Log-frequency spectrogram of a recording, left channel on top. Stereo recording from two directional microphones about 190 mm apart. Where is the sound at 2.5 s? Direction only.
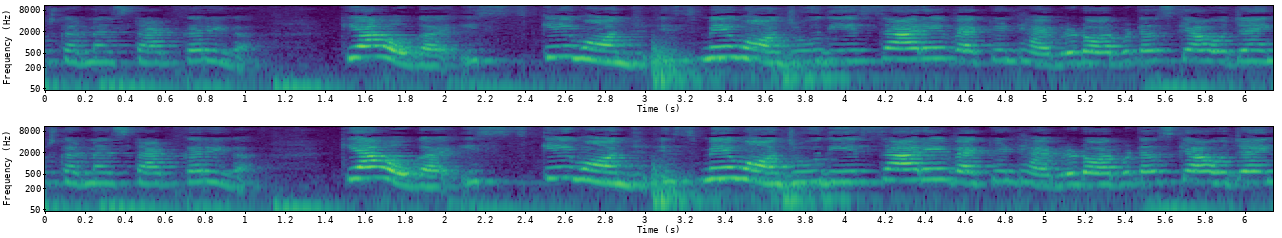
Centre (ahead or behind).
